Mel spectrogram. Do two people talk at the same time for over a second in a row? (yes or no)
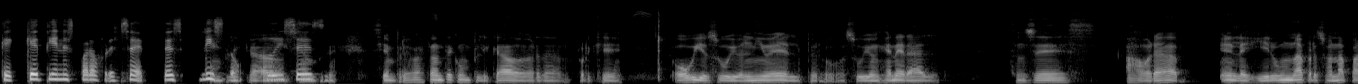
yes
